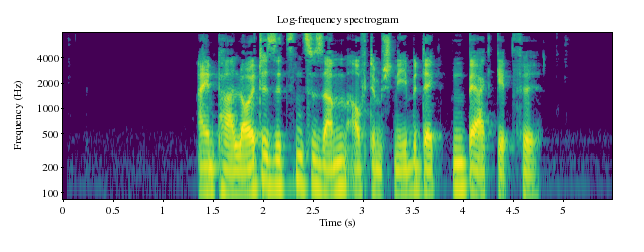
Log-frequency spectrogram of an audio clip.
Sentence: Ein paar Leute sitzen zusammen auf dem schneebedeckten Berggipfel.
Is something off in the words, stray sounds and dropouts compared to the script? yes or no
no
